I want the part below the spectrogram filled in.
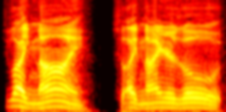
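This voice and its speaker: A young man reacts in loose, profane, offhand chatter, his voice bright and forceful. The sound is dry and close to the mic. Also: mid-range voice, unhurried, clear, resonant tone, dry recording. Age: young adult. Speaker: reaction streamer. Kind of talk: casual reaction commentary.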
